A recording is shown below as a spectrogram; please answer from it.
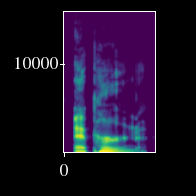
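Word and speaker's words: épergne: NE e yes this word is spelled not how you might think it's French of course epern it is a noun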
